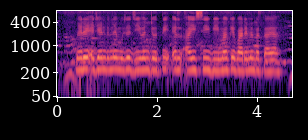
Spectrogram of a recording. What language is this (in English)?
Hindi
